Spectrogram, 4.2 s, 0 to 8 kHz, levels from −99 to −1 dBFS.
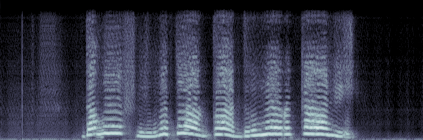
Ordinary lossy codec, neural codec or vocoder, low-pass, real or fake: none; codec, 16 kHz, 0.5 kbps, FreqCodec, smaller model; 7.2 kHz; fake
